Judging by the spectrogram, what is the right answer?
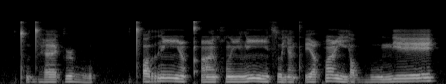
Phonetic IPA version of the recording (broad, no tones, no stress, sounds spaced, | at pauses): tʼ u dʱ æː k ɹ o̤ | tʼ ɒ r ĩː qʼ æ̃ χʷ ĩː l ĩː s o j æ̃ tʼ eː qʷ ĩː j ɒ bʱ uː mʲ eː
